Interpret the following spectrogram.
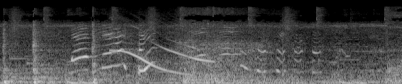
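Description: High voices in a busy indoor playground calling out with sliding pitch, rising and then falling, about a second in, over background music and crowd noise.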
